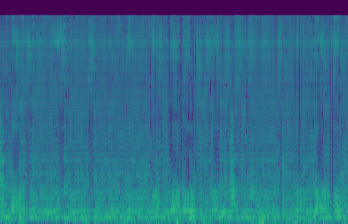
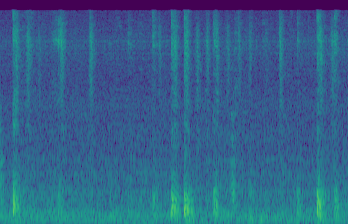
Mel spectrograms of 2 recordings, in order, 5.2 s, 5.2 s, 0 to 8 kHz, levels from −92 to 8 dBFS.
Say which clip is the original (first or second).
second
